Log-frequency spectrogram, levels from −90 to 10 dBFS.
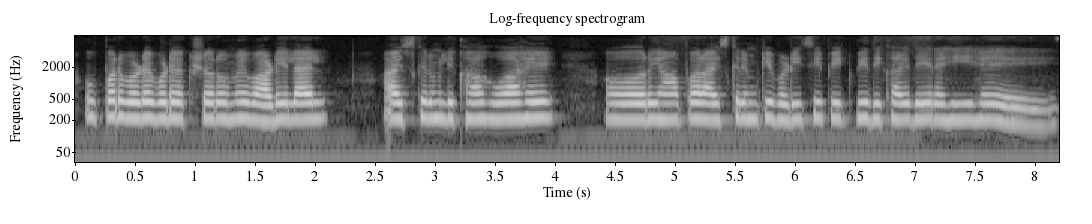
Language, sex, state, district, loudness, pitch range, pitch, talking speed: Hindi, female, Rajasthan, Jaipur, -16 LUFS, 210-220 Hz, 215 Hz, 160 wpm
